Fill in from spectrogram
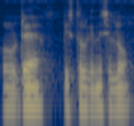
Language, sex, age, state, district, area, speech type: Assamese, male, 45-60, Assam, Nagaon, rural, spontaneous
